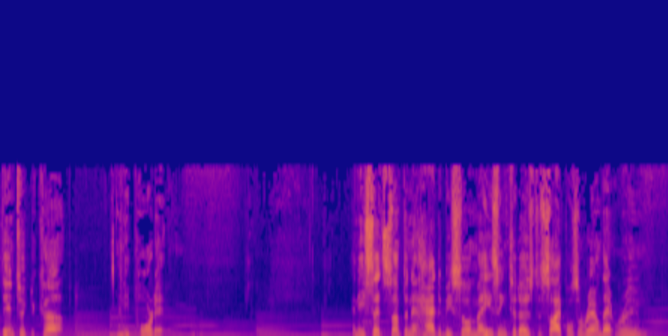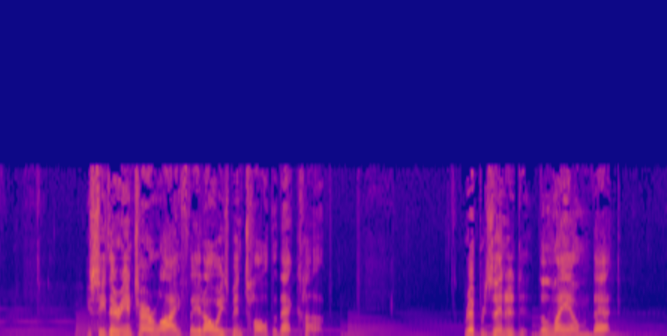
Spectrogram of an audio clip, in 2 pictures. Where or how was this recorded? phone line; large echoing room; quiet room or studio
large echoing room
